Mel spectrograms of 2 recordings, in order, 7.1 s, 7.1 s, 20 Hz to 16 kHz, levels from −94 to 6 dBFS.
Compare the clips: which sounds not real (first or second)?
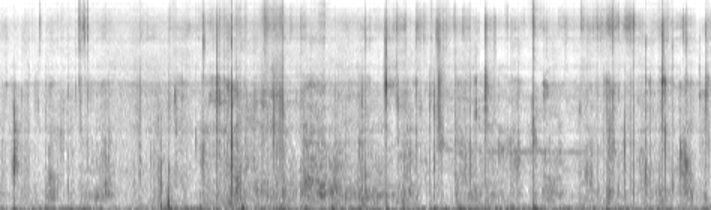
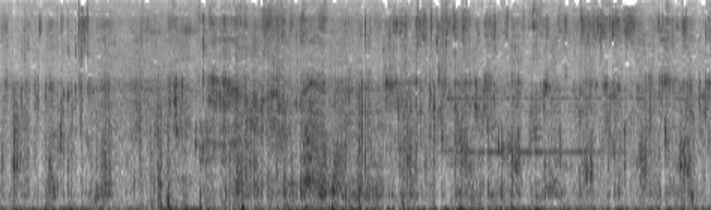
first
